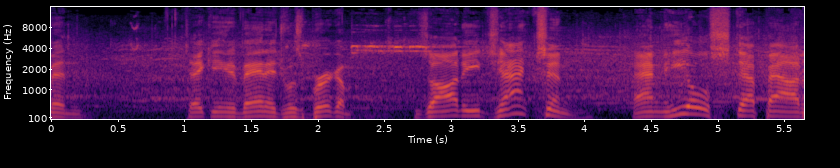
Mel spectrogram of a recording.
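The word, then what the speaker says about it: Zawdie: Spells his first name Z-A-W-D-I-E. Zoddy is how it's pronounced, and that's how he shoots.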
